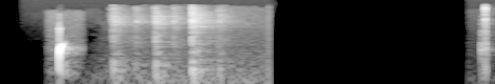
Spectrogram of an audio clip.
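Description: Intro sound effect: a short plop that glides quickly upward, about a quarter second in, followed by about a second of faint crackly noise with a few small clicks.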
